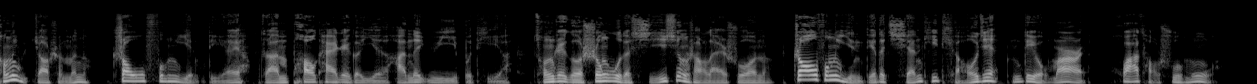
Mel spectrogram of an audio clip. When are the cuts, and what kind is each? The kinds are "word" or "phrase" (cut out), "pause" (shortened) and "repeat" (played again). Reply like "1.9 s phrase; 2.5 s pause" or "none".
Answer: 2.5 s pause; 5.2 s pause; 7.8 s pause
